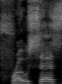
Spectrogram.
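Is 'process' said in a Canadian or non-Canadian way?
Canadian. The word is said with a Canadian pronunciation. The speaker calls it wrong.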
